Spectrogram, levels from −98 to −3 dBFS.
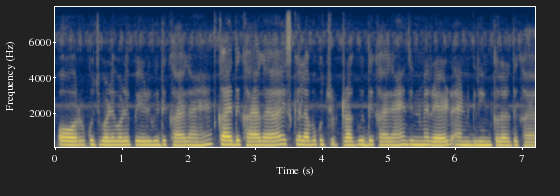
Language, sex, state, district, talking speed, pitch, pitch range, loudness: Hindi, female, Bihar, Purnia, 225 wpm, 215 Hz, 205-225 Hz, -15 LUFS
